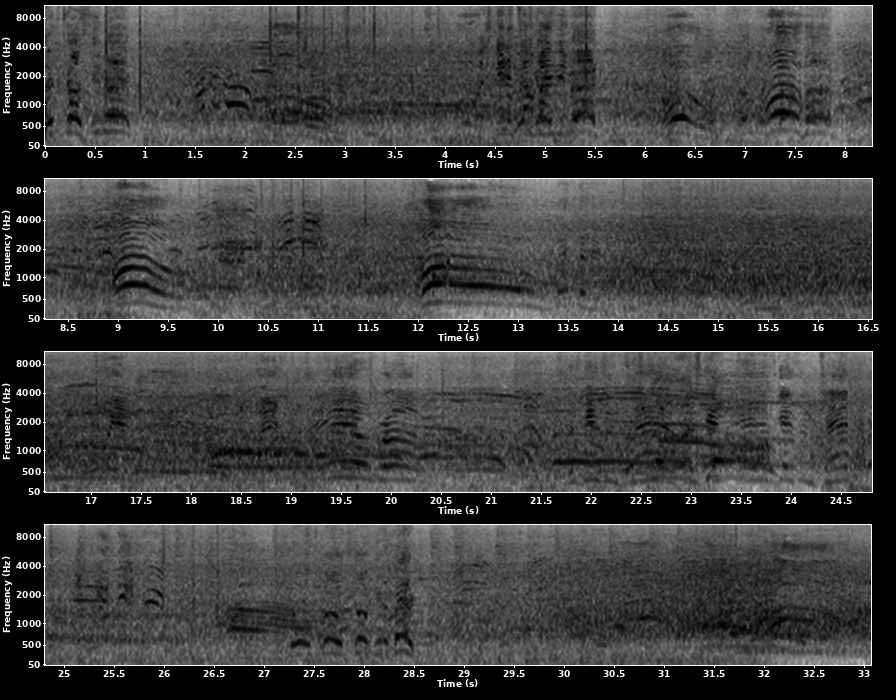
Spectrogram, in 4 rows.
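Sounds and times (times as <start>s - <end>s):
fans shouting: 0.0s - 33.0s
stadium crowd hubbub: 0.0s - 33.0s.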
